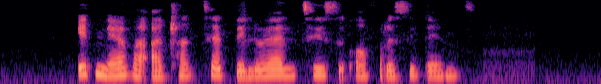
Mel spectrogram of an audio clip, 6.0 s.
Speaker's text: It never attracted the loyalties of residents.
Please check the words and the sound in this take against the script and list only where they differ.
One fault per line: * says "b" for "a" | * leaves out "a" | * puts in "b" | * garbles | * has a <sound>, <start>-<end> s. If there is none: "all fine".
all fine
